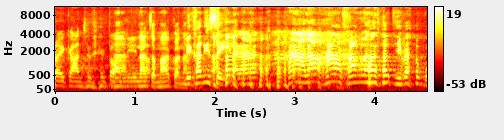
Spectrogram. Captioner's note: laughter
